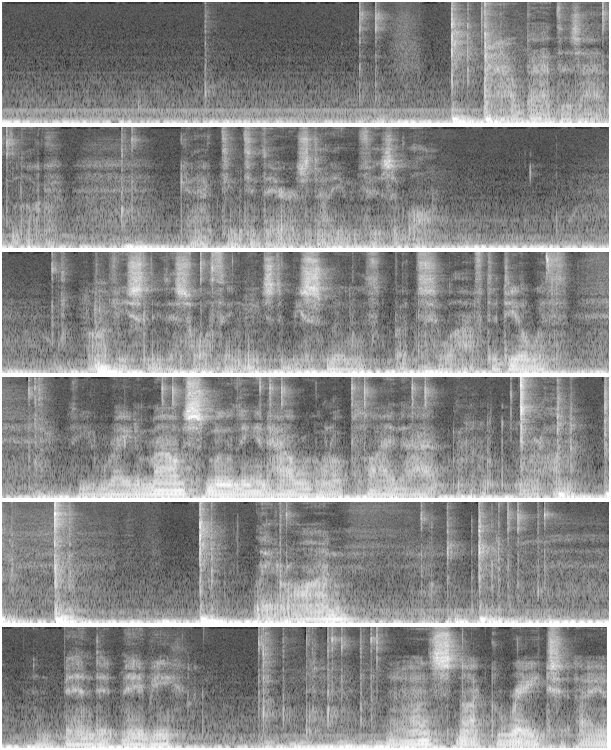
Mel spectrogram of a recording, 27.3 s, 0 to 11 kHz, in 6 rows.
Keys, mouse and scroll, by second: 3.4 a, 3.7 Tab, 10.7 click, 13.2-14.7 middle drag, 14.9-18.7 drag, 19.8 a, 21.9 ctrl+s, 25.4-27.3 middle drag.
